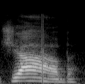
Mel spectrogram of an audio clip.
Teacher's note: job ends in a B, which is a voiced sound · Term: voiced B ending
